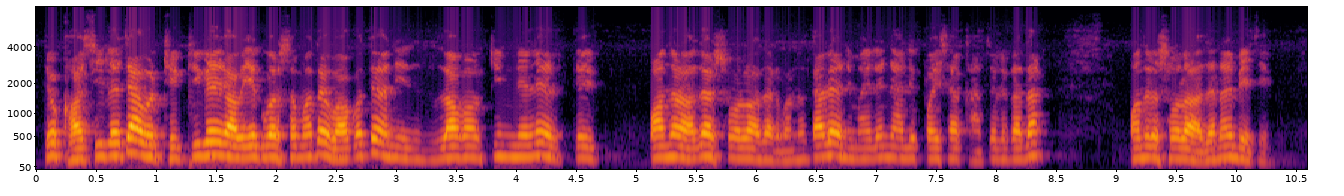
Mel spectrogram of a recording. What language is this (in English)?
Nepali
